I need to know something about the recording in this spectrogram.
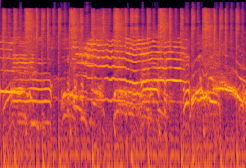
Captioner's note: upbeat techno music; group screaming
